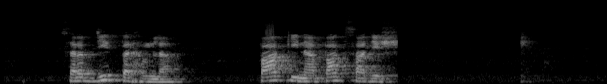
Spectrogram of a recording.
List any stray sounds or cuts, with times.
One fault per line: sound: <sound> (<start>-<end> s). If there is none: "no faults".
no faults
